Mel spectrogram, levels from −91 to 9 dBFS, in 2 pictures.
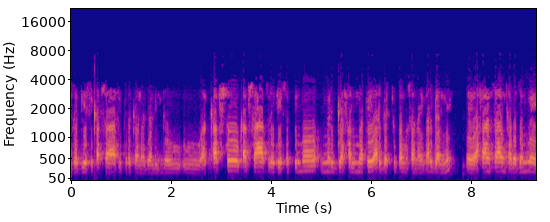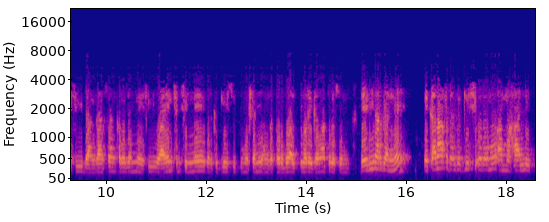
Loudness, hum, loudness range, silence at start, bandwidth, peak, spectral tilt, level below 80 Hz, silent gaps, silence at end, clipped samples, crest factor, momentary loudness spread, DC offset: -26 LUFS; none; 2 LU; 0 s; 6 kHz; -8 dBFS; 0.5 dB/octave; -84 dBFS; none; 0.05 s; under 0.1%; 18 dB; 10 LU; under 0.1%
